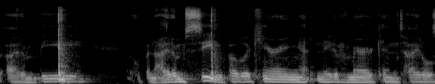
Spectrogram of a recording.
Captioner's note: gavel thumping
